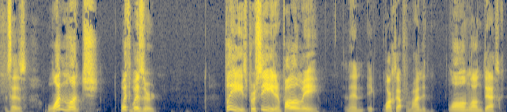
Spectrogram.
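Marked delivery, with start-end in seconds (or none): 0.9-6.4 high slow robot voice; clipped machine speech, pitched up. Acted. Robot speaks.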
